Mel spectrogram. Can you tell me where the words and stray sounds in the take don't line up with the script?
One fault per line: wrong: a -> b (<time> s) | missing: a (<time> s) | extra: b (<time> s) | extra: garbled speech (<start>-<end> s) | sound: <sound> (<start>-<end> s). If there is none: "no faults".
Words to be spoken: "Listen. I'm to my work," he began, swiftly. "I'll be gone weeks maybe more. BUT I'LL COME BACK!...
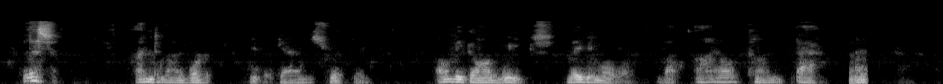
sound: laugh (8.5-8.7 s)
